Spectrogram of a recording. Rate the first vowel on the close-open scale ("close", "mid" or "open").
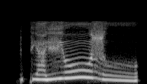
open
